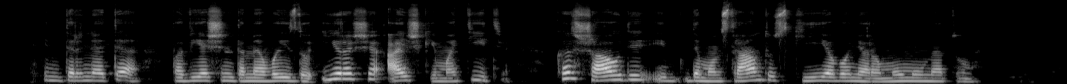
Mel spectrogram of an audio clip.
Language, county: Lithuanian, Vilnius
